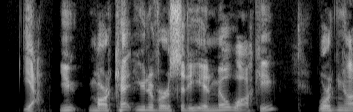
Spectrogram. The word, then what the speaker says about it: Marquette: chemistry student at and i believe this is pronounced marquette yeah marquette university in milwaukee working on his phd and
